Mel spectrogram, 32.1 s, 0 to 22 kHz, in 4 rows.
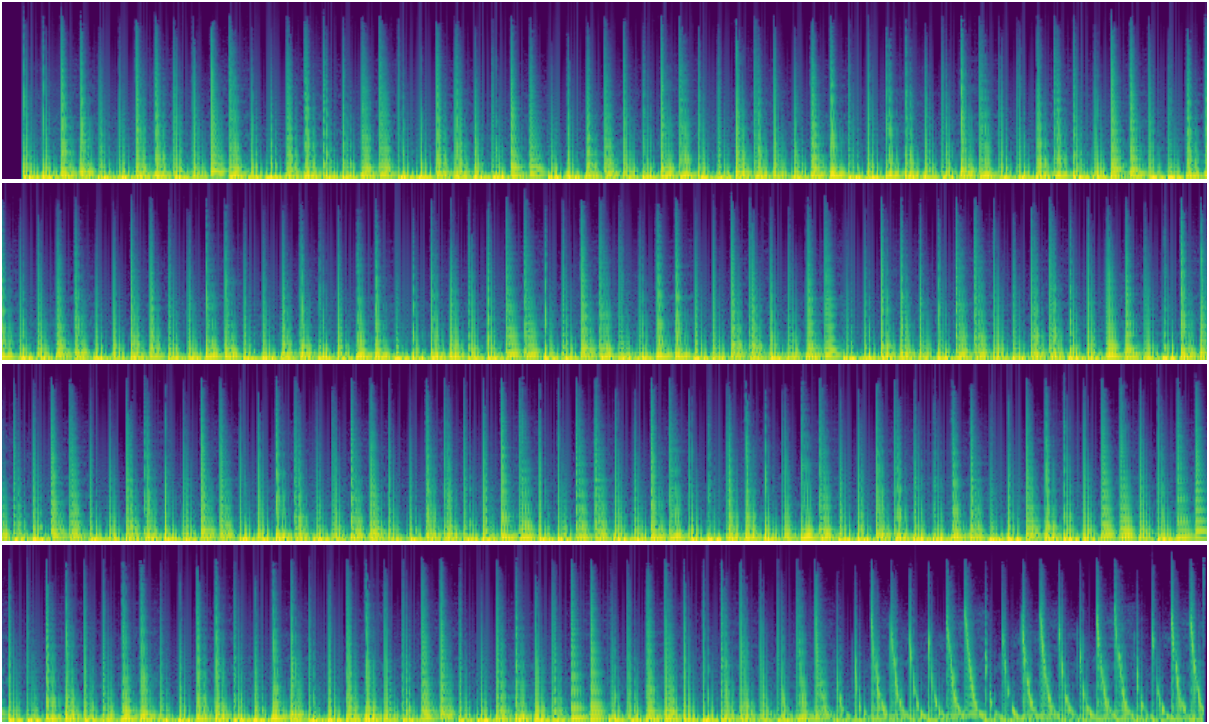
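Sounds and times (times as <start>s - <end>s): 
bass synth: 0.0s - 32.1s.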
